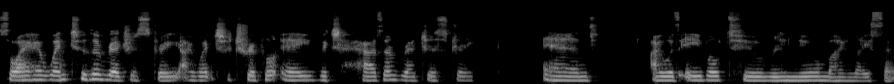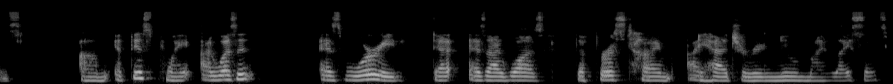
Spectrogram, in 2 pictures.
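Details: Aphasia with apraxia of speech and dysarthria after a stroke in an adult woman, with word-finding errors, repetitions and self-corrections.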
